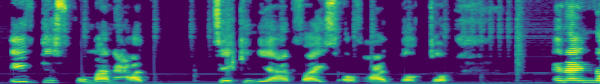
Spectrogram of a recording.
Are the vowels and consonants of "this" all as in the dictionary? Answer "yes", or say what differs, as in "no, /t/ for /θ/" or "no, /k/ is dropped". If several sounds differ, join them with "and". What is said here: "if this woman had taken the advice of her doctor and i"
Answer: yes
